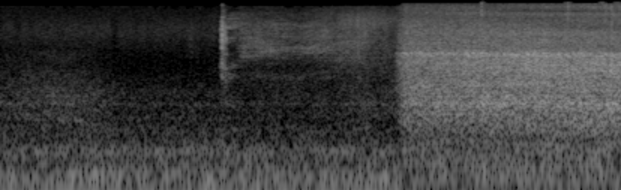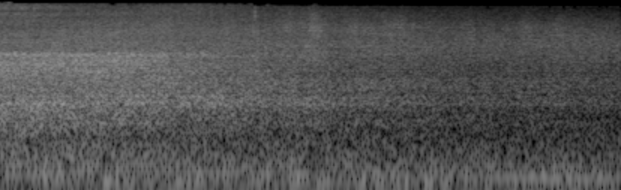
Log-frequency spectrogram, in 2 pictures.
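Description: A car's engine and road rumble heard from inside the cabin, with a single click about a second and a half in. Then, a little over two and a half seconds in, the sound jumps suddenly to louder engine and tyre noise of the car driving past outside, easing off toward the end.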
